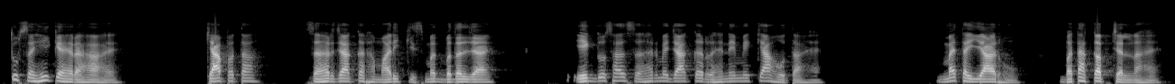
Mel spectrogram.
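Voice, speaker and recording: A man's voice: medium pitch, a little slow, long pauses, bright, forceful tone, highs cut off. A man playing a simple, dutiful young village man in a cartoon story, mild and agreeable in the way he talks. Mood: friendly. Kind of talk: Hindi cartoon moral-story voice acting.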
